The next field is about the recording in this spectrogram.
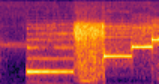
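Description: Keypad tones sound as a telephone number is dialed, a quick series of loud, clean beeps at shifting pitches with a brief noisy burst among them.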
